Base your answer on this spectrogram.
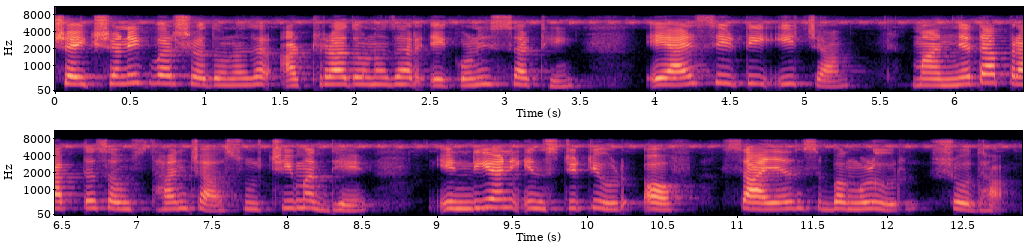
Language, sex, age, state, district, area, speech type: Marathi, female, 18-30, Maharashtra, Sangli, urban, read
